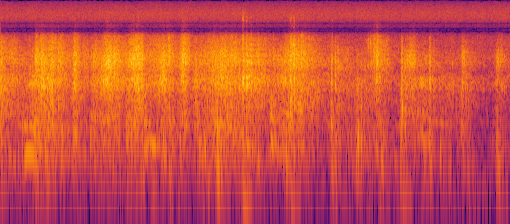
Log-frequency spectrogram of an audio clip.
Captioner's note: men groaning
